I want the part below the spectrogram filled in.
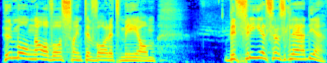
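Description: Man, pastor, high-pitched voice, dramatic sermon delivery, booming then hushed, long hall reverb. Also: lively intonation. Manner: dramatic, swings between loud and hushed.

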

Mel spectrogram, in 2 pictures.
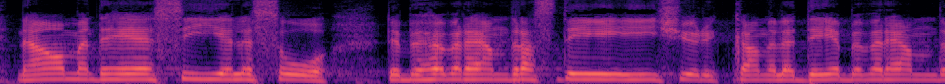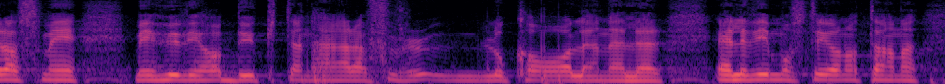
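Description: Guy preaching a sermon, fairly high voice, big swings from loud to hushed, long church echo. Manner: animated storytelling preacher, swells loud for emphasis then drops quiet. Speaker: pastor.

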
